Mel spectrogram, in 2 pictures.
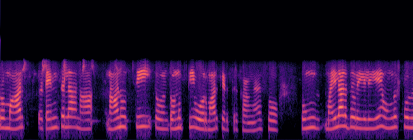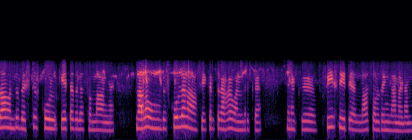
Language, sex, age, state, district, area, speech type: Tamil, female, 18-30, Tamil Nadu, Mayiladuthurai, rural, conversation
